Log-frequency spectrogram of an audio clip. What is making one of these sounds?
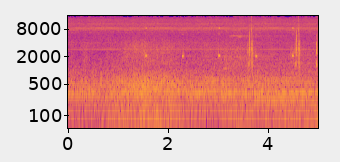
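A radio hums with low, steady static.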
